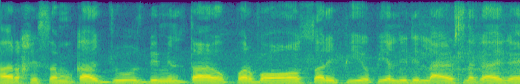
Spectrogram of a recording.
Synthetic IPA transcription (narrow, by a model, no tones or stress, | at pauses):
ɦɐɾqɪsəmkad͡ʒuːzbʱimɪlt̪aɦɛʊpəɾbɔɦʊt̪saːɾepioːpiɛlːiɖilaːɪʈslɐɡaːeɡɐẽ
